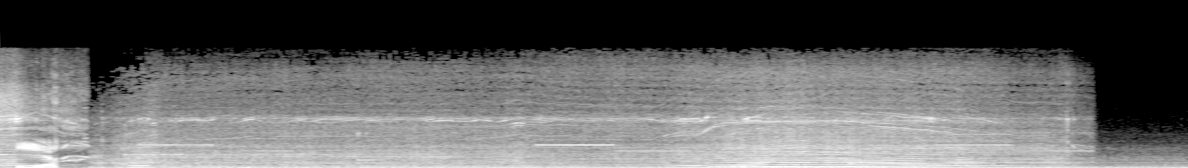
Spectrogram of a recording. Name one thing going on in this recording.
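A small drone's propellers whine and buzz close by.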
